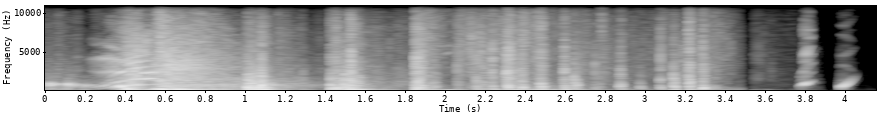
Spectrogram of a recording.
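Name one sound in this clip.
A heavy body lands with a thud.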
